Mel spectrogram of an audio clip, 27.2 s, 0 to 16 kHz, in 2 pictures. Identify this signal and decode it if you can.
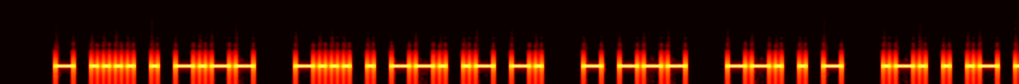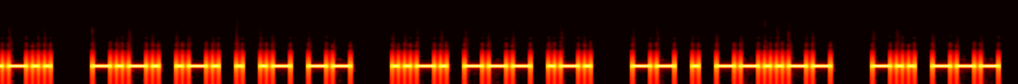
Morse code, heard as a keyed tone, about 15 wpm, 700 Hz. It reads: THEY BEGAN TO GET REAL CREAM FOR ME, DO
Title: Sentences from Top 1500 Words 15wpm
